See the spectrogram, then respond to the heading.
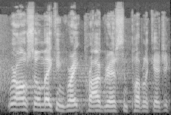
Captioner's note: applause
